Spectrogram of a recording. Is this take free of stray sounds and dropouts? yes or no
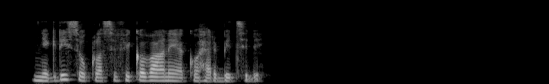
yes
